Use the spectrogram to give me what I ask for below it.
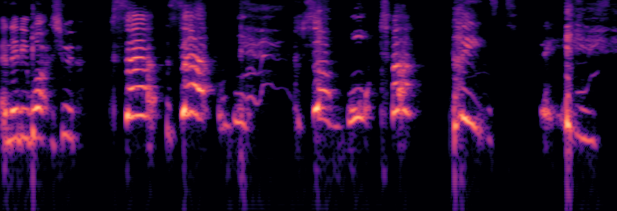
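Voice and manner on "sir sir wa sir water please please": very high, pleading, begging put-on British accent. Voicing the caught critter holding the bars and watching, in a British accent. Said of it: "I give him a British accent going".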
